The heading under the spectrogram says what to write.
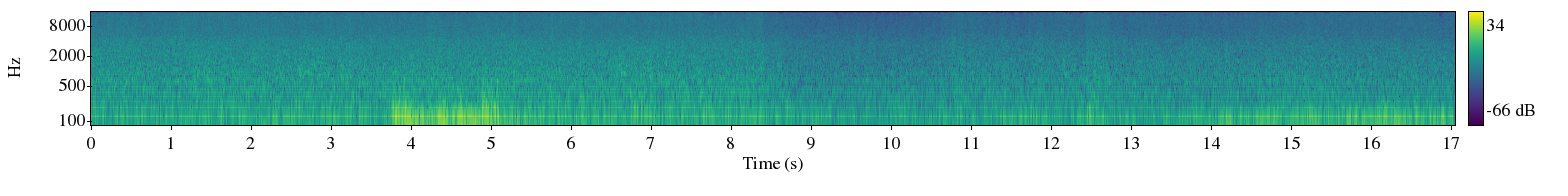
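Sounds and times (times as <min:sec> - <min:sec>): steady rain: 0:00.0 - 0:17.0
thunder rumble: 0:03.7 - 0:08.2.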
